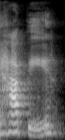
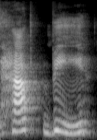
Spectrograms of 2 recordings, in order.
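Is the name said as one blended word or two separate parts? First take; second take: one word; two parts. First: It is blended into one word, 'happy'. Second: It is said as two parts, 'Hap' and 'B'. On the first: The speaker calls it wrong. "I always say this wrong because I say happy" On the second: The speaker calls it right. "but it's Hap B"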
